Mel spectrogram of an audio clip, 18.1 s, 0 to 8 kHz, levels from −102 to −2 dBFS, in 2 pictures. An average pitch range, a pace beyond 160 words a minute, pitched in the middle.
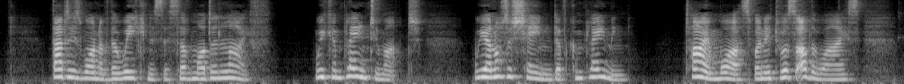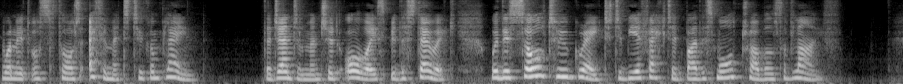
No: average, 4.3 semitones; average, 175 wpm; high, 215 Hz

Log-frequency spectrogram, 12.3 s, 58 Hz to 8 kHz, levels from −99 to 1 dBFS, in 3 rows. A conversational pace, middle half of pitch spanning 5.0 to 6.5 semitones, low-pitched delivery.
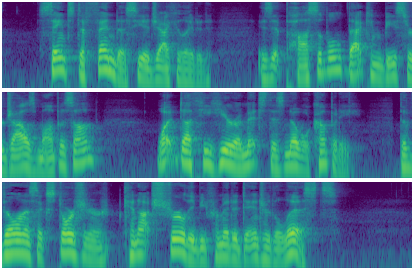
Yes: average, 160 wpm; wide, 5.5 semitones; low, 110 Hz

